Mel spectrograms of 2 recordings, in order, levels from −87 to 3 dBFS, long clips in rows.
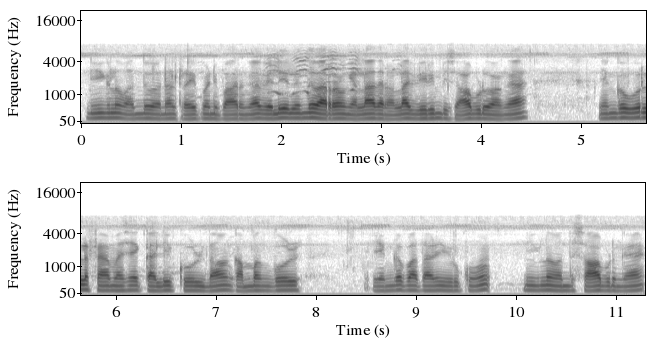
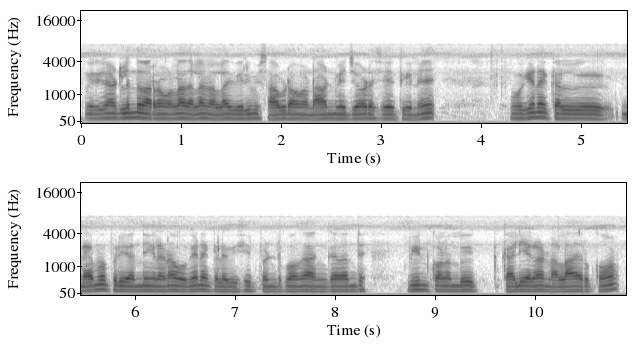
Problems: background conversations at intervals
